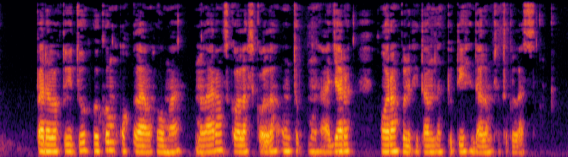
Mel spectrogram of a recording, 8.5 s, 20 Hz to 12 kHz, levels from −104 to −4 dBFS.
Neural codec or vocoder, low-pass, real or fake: vocoder, 24 kHz, 100 mel bands, Vocos; 10.8 kHz; fake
